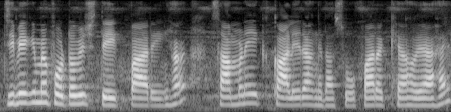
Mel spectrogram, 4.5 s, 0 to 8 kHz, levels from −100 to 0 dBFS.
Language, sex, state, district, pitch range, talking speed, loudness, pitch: Punjabi, female, Delhi, New Delhi, 190-235 Hz, 240 wpm, -18 LUFS, 205 Hz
